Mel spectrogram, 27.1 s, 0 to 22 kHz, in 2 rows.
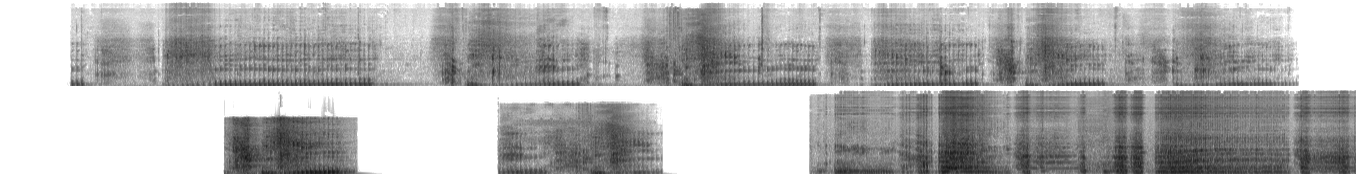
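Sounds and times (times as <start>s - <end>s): lion roaring and growling: 21.7s - 27.0s.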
